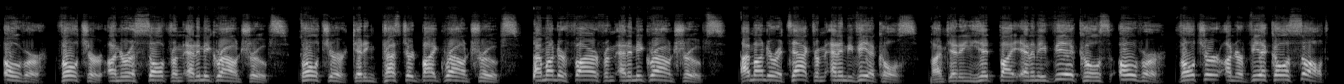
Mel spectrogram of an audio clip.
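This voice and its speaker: Bright-voiced military gunship pilot. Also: male voice, high-pitched, no room sound, poor audio. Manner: clipped, military, addressing superiors as sir. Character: brisk confident military gunship pilot, adult man. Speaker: game voice actor. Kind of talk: military radio callouts, video game acting.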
